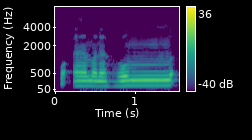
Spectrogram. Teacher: the a is stretched for a second because of the standing fatha on it. Wa amanahum, you got another ghunna there.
